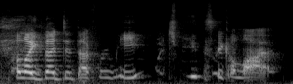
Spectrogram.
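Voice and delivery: very high-pitched crying speech through tears. Speaking to someone they call one of their first friends, crying while speaking. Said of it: "I'm crying".

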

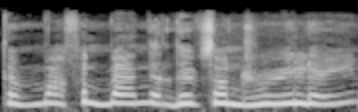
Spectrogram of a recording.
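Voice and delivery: tiny, very high-pitched, soft, squeaky voice. Asked by the others for their best Gingy, answering in Gingy voice. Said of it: "give me your best Gingy".

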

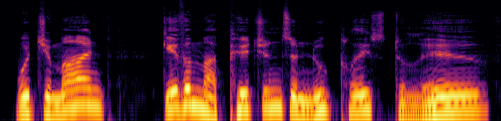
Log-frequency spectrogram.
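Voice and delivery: put-on high old-man voice, live drawn out. Describing an old man character who asks Peter a favor: Howard old man voice. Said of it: "an old man who talks like this".

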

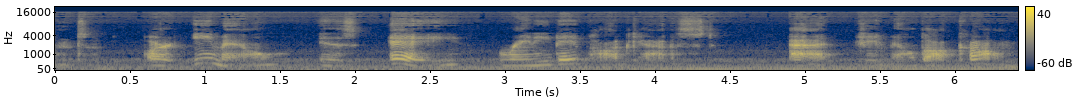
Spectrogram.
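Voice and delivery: really slow, unhurried, deliberate, drawn-out delivery. A podcast host reading out the show's contact plugs, talking really slowly. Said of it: "i don't know why i'm talking really slowly".

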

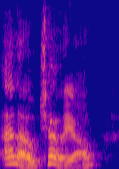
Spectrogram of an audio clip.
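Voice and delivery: put-on English accent. Recalling the accent the ad makers loved, demonstrating an English accent. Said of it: "They loved the English accent".

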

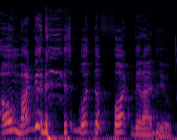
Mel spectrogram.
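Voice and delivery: high, loud, panicked laughing voice.

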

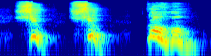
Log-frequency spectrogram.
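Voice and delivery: very loud, shrill, full-volume cry. A narrator reads Miss Lark shooing away a dog, crying out. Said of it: "she cried".

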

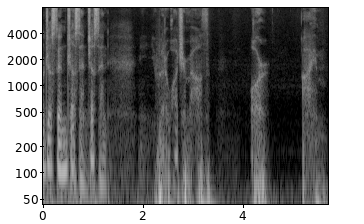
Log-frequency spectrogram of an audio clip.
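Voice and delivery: intimate close whisper, right at the ear. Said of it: "you whisper in somebody's ear really closely".

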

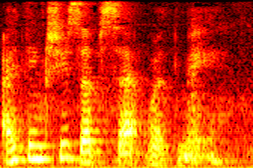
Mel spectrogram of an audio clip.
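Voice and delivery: put-on hushed, very quiet, bone-dry deadpan. Retelling what a man she was whopping said, looking up at her, imitating a deadpan remark. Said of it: "just deadpan".

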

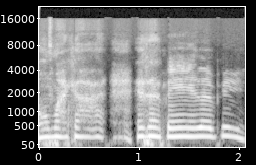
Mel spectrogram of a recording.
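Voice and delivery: shrill, very high, loud, drawn-out screaming. Retelling how a girl in line reacted, imitating a girl screaming. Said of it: "she starts screaming".

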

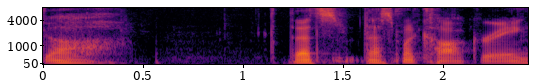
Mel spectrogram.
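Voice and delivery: play-acted slow, heartfelt, fond sentimental tone. Acting out showing off a keepsake to a visitor: mock sentimental tone. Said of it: "you just say it so sentimentally".

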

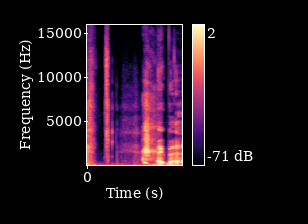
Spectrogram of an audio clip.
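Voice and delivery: whispered, breathy voice. Saying the other speaker is easy to imitate, an impression of them. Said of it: "I think you're really easy to do impressions of. Like, if I had your voice, it would just be that much better. I feel like all I got to do is go".

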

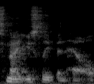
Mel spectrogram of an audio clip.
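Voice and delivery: ordinary talk

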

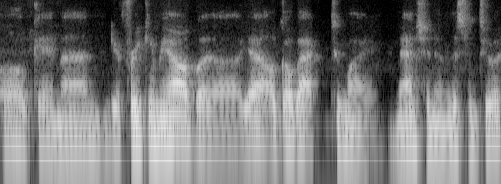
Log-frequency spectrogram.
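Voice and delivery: ordinary talk, nothing marked

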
